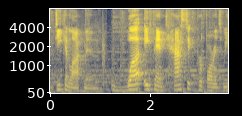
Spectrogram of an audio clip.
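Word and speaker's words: Dichen Lachman: And shout out to, I believe it's pronounced Deacon Lockman.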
